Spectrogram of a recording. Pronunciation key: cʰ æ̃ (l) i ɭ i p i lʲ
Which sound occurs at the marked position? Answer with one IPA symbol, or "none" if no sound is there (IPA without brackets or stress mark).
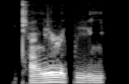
l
